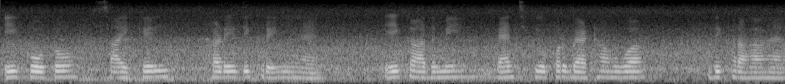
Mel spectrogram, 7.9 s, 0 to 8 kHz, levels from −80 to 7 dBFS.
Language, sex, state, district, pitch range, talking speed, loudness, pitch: Hindi, female, Chandigarh, Chandigarh, 155-170 Hz, 130 wpm, -18 LUFS, 165 Hz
